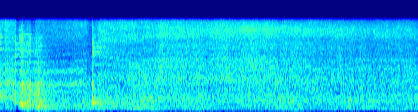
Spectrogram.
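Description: Onions, garlic, ginger and ground masala sizzling steadily in hot ghee just after a little water has been added, while a wooden spoon stirs them in an aluminium karahi. There is a sharp knock against the pan about two seconds in.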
